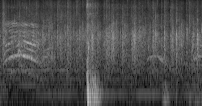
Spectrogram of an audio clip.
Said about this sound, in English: Please, if you are clapping, clap, clap, clap, clap.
